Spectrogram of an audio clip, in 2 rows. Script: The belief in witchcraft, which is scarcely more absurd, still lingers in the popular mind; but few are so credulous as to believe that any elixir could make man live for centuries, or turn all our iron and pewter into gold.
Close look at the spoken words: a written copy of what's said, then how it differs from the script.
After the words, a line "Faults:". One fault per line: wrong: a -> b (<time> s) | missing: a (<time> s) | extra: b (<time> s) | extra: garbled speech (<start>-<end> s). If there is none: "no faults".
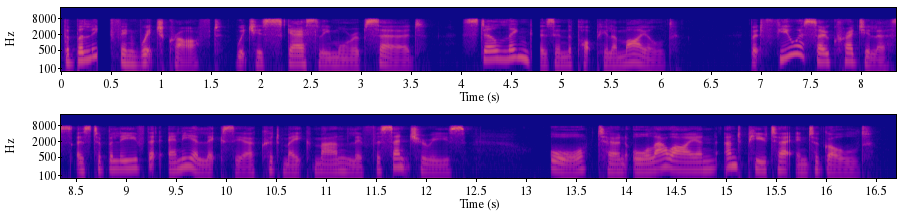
The belief in witchcraft, which is scarcely more absurd, still lingers in the popular mild; but few are so credulous as to believe that any elixir could make man live for centuries, or turn all our iron and pewter into gold.
Faults:
wrong: mind -> mild (5.6 s)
